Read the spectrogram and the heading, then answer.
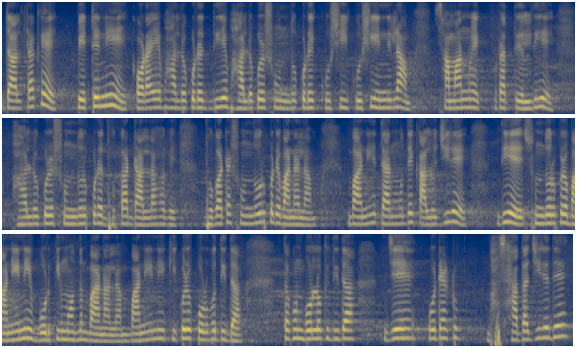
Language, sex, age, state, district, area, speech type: Bengali, female, 60+, West Bengal, Purba Bardhaman, urban, spontaneous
